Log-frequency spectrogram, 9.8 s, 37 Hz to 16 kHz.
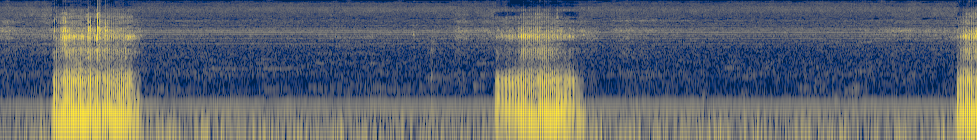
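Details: French Bulldog asleep: deep, rumbling, slow and uneven snores at about 14 per minute over a steady low room hum; snoring.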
